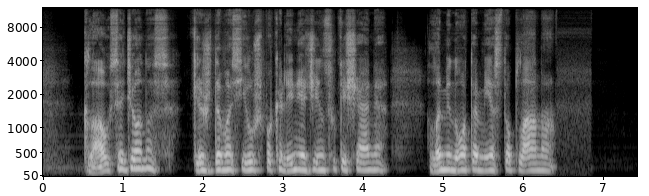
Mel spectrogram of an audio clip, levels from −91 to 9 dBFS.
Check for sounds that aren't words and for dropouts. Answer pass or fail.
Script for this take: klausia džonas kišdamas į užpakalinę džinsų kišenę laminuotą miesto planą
pass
